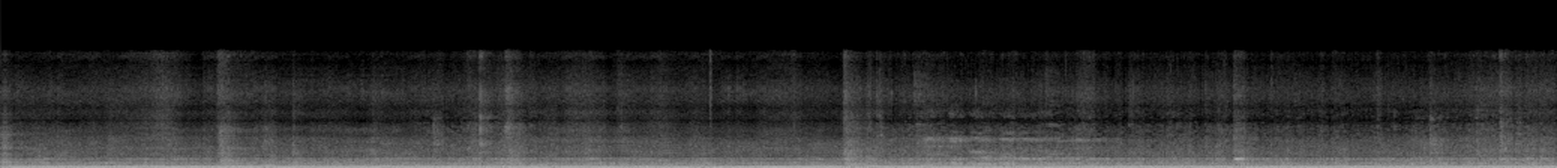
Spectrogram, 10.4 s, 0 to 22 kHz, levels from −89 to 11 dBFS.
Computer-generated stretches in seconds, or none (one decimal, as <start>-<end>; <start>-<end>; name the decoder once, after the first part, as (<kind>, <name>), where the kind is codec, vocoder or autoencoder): 0.0-2.8 (codec, SNAC); 3.6-5.8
